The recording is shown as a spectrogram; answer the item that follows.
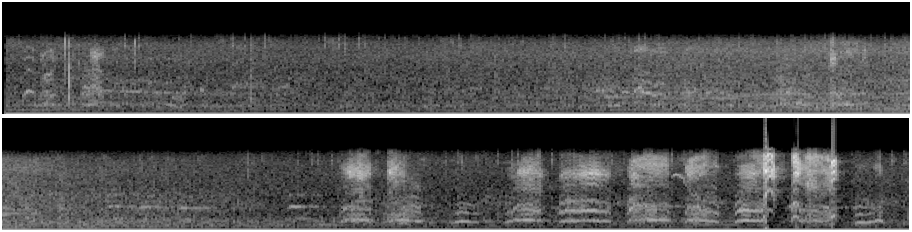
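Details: One-month-old Cairn Terrier puppies on one of their first outings in the garden give a run of short, high whimpers and squeaks after a quiet stretch.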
